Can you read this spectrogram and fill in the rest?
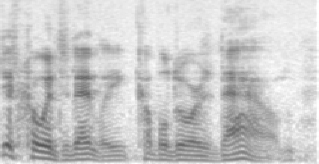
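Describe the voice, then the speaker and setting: A man's voice: deep voice, lively intonation, fairly quick, lo-fi sound, slight background noise. Joking male panel host. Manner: joking, teasing. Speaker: show host. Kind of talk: casual panel banter.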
